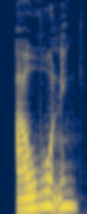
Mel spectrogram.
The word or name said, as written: afrunding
